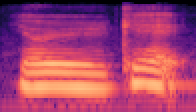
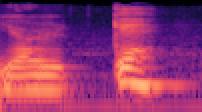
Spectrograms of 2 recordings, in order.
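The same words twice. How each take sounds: First: The g sound is plain and lax. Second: The g sound is tense and stiff. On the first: The speaker calls it wrong. "이렇게 하지 마시고요" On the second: The speaker calls it right. "쌍기역 발음이 나요"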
